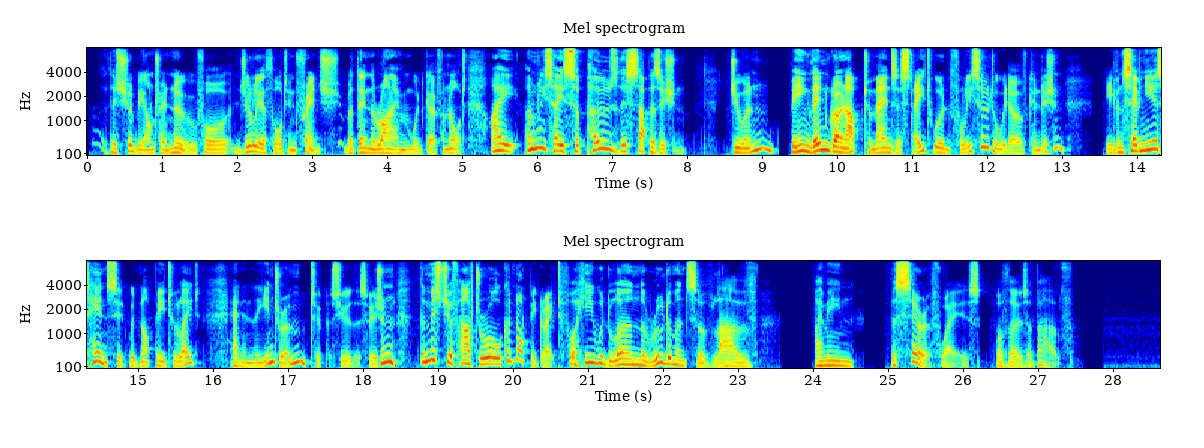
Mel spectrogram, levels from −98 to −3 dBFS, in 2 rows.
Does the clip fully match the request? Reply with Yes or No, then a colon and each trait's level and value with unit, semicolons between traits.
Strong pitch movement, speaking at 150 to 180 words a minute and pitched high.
No: wide, 8.2 semitones; average, 170 wpm; low, 130 Hz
